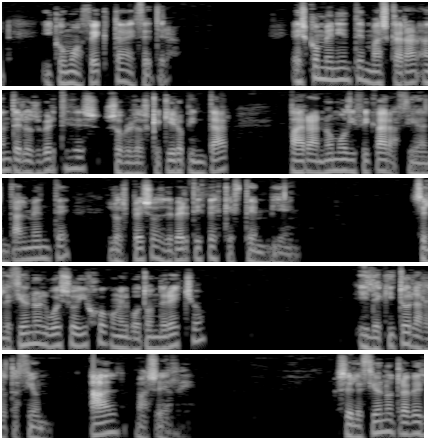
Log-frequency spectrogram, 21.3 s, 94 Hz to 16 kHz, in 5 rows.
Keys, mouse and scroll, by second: 14.1-15.8 right drag, 19.0 alt+r, 20.6-21.2 middle drag.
